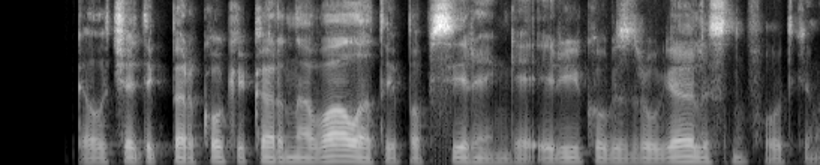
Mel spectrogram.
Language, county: Lithuanian, Kaunas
